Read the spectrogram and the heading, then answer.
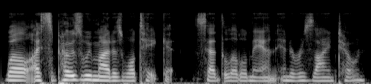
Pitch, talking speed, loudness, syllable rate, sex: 180 Hz, 275 wpm, -18 LUFS, 6.4 syllables/s, female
